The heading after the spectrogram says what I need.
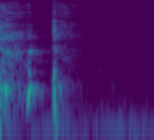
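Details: Two short, harsh coughs in quick succession from an adult with asthma who was having trouble taking an inhaler, followed by quiet room noise. Asthma cough.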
